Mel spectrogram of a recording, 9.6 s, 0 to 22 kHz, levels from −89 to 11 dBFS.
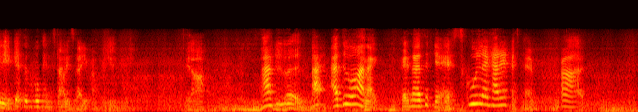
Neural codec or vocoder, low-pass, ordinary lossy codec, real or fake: codec, 16 kHz, 1 kbps, X-Codec, WavLM features, trained on Multilingual LibriSpeech; none; none; fake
